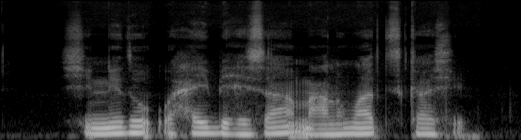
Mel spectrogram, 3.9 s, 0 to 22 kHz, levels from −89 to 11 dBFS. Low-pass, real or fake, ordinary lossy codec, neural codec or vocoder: none; real; none; none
